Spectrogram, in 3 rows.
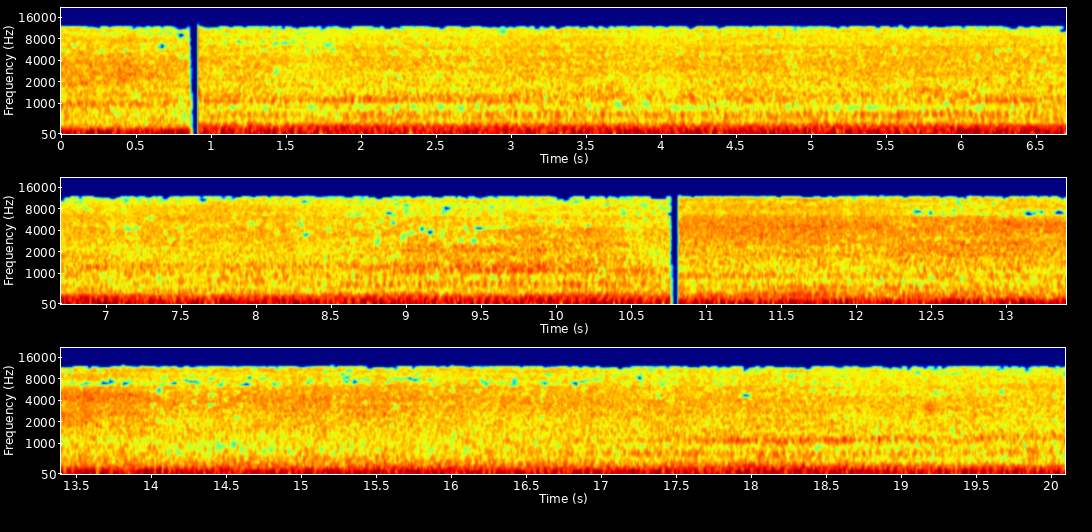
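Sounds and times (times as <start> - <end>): airplane engine and propeller droning: 0.0 - 20.0.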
